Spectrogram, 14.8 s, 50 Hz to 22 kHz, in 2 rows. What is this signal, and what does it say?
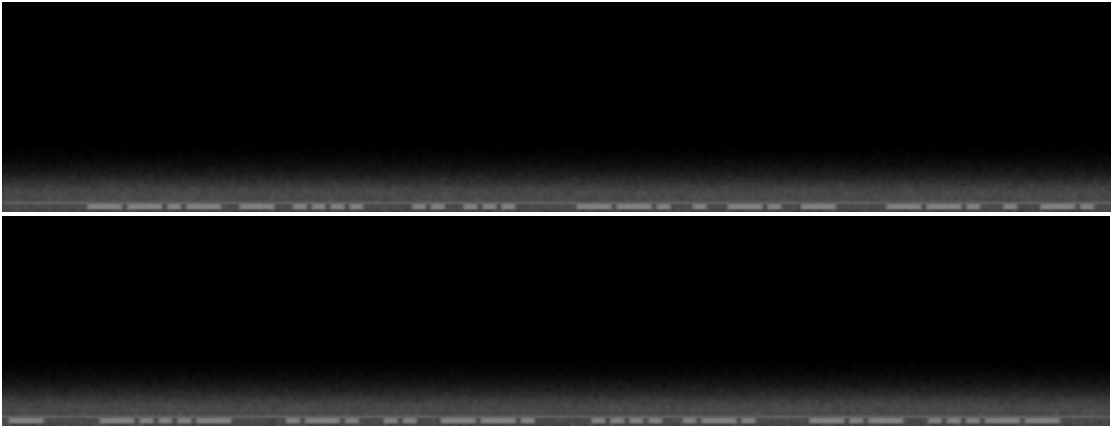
Morse code, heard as a keyed tone, hand-sent with a paddle, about 19 wpm, 730 Hz, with radio static and a steady whistle near 1140 Hz. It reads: QTH IS GENT GENT <BT> RIG HR K3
